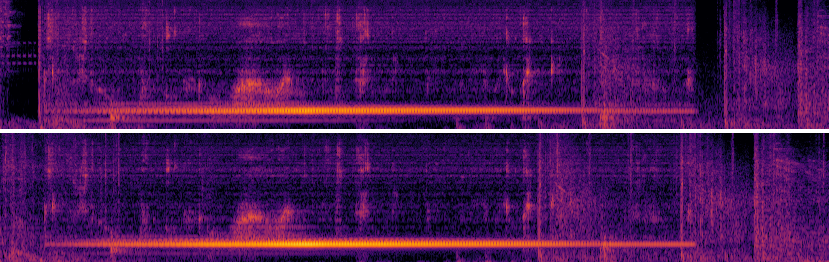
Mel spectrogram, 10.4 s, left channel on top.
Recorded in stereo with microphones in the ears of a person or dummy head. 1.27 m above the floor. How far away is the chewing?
About 1.7 m.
